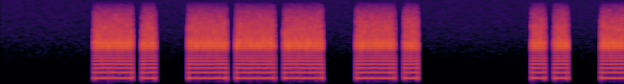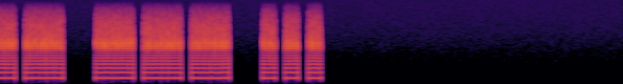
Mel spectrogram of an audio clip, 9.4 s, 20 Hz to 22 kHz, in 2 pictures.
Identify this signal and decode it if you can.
Morse code, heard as a buzzer, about 14 wpm. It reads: NON IMOS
